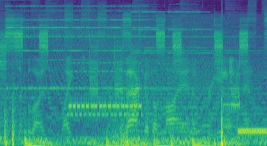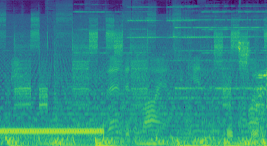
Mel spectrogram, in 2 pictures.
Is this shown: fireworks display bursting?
no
